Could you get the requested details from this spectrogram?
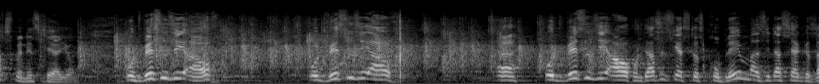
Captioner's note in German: Beifall BÜNDNIS 90/DIE GRÜNEN und vereinzelt CDU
